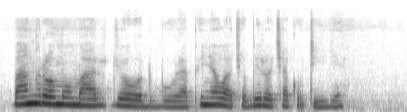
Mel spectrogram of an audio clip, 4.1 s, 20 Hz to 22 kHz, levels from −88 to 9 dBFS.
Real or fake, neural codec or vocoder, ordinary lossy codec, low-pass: real; none; Opus, 16 kbps; 14.4 kHz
